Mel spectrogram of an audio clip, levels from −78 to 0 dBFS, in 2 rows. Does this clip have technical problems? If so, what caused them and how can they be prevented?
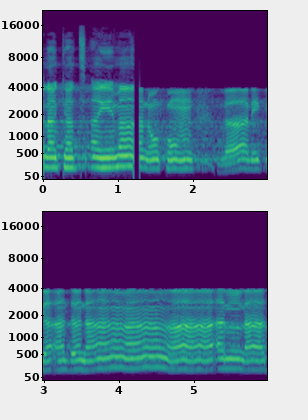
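Yes. At about 1.2 s the sound drops out for roughly 80 ms, then returns duller and boxier, with nothing above 3.8 kHz, a level around 5 dB lower, and a new background noise sitting well beneath the signal. It stays that way to the end. This is likely an input switched to a poorer device, such as a second microphone or a headset's call profile, whose narrower band, different gain and own noise replace the original path. To prevent it, lock the recording input to one device and disable automatic device switching before recording.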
